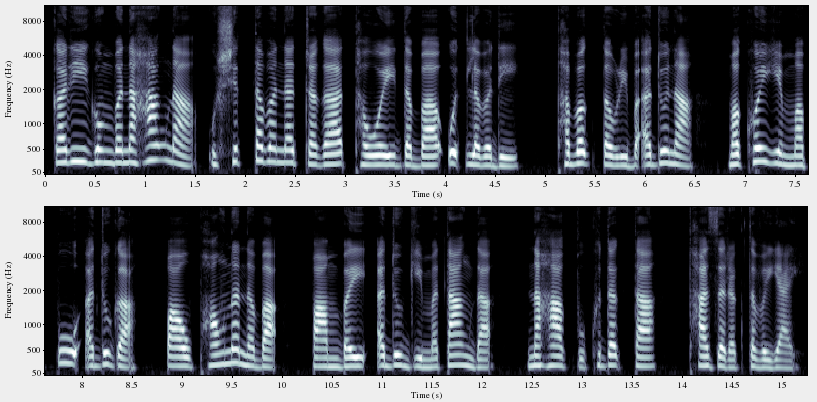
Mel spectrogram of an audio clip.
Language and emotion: Manipuri, neutral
